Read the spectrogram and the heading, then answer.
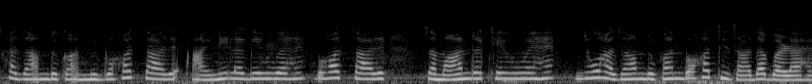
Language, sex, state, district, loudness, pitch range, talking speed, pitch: Hindi, female, Bihar, Kishanganj, -24 LUFS, 240-275 Hz, 170 wpm, 260 Hz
